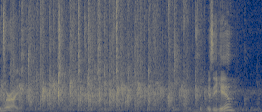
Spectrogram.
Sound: audience claps

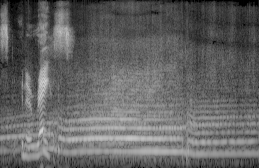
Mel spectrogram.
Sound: car zooming

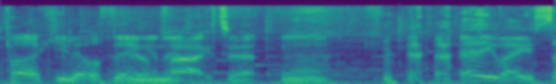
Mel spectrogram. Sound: chuckles

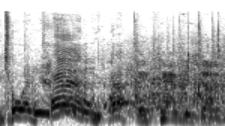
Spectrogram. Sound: laughter

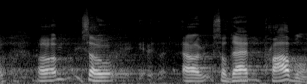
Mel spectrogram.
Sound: laugh

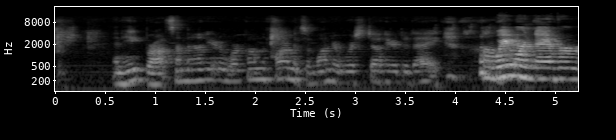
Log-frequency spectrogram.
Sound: laughs

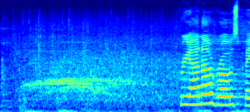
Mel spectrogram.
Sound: cheers and applause

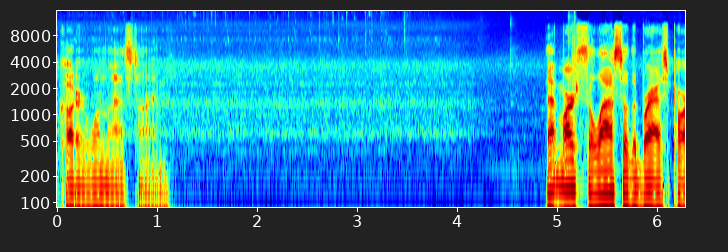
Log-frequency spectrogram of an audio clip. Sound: lathe machine whirring

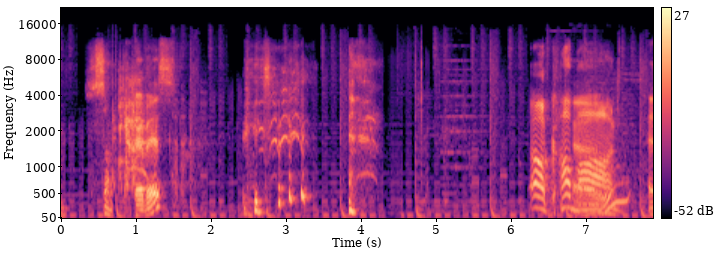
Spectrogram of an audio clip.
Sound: laugh

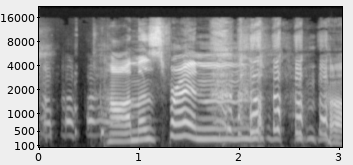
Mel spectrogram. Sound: laughs

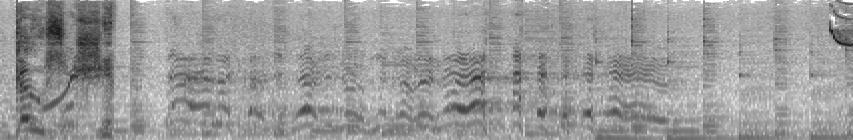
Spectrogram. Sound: blabbers and laughs

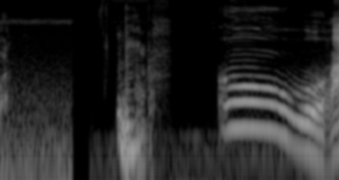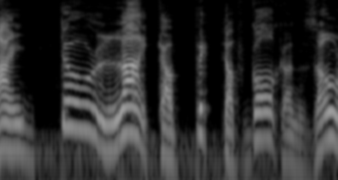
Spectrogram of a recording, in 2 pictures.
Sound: gulps

